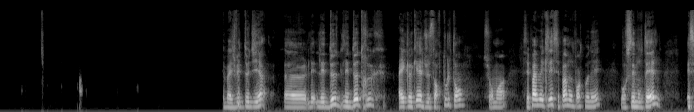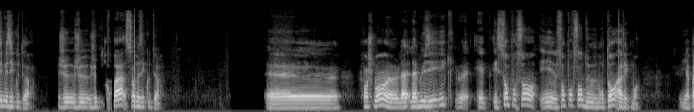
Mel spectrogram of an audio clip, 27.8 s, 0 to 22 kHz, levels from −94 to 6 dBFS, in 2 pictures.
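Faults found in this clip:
Repeated buffer at 4.77 s, 16.57 s and 26.25 s. Short click or brief buzz in the speech. Output device starved; the last buffer replayed three extra times at 4.77 s, once at the others. Fits a 5 ms buffer. Roughly 15 ms skipped at first.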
